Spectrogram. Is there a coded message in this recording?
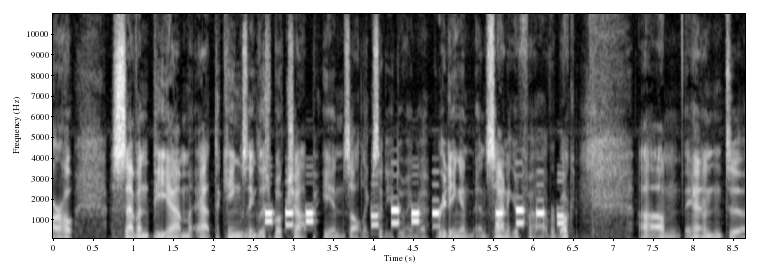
Yes: DTMF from 2.6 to 6.4 s, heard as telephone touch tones, dialled by machine, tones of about 90 ms, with speech in English. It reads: 050 4902 5927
